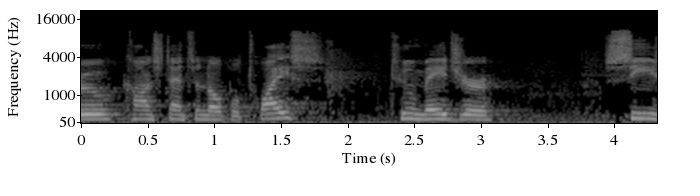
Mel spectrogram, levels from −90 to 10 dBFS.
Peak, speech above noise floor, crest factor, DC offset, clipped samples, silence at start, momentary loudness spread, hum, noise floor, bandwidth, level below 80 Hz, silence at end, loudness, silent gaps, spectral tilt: -22 dBFS; 21 dB; 16 dB; under 0.1%; under 0.1%; 0 s; 12 LU; none; -59 dBFS; 10.5 kHz; -62 dBFS; 0 s; -38 LUFS; none; -4.5 dB/octave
